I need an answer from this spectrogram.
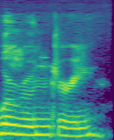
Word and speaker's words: Wurundjeri: Or Wurundjeri.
